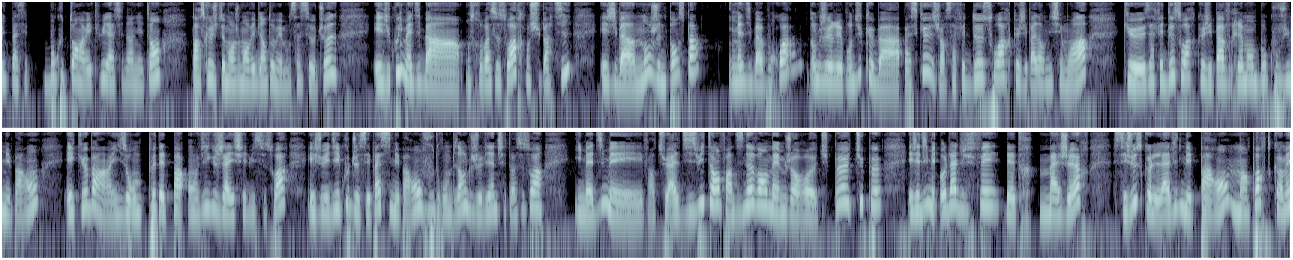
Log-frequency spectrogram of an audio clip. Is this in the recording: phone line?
no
